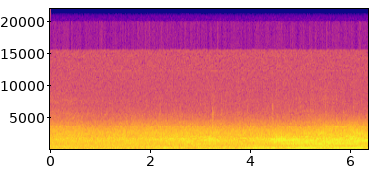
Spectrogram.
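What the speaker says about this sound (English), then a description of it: "Kuwait is touching down on runway 22." A Kuwait airliner touches down on runway 22 at Amsterdam Schiphol in wet, windy weather, heard as a steady, broad, distant roar that swells slightly toward the end, with no voices.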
